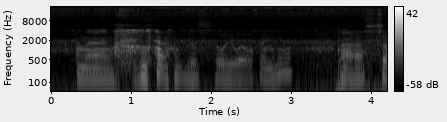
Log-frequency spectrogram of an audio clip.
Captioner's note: laughs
